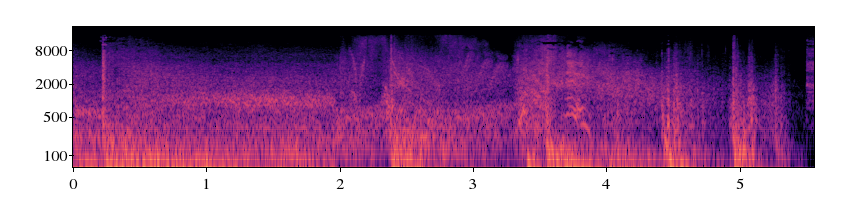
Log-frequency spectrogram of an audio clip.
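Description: A young boy grunts in pain.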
